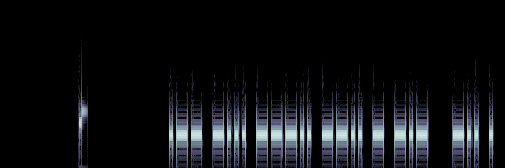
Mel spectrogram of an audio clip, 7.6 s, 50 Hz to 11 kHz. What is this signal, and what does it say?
Morse code, heard as a keyed tone, about 22 wpm, 700 Hz. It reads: WB8ZTK DE
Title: USA Callsign DE Callsign - 6 Characters - 22wpm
